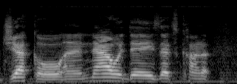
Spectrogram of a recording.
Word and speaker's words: Jekyll: you know that the proper pronunciation is jekyll that's what the author of the novel insisted robert lewis stevenson but only the first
